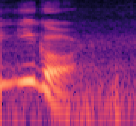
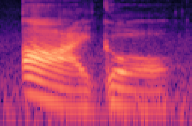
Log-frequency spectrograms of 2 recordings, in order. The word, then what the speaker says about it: Igor: You must be Igor. Actually, it's pronounced Igor.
